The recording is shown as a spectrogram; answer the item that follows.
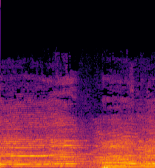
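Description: Ethiopian Orthodox hymn (mezmur) sung unaccompanied by many voices: one long held note, a short break just past the middle, then the singing resumes.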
